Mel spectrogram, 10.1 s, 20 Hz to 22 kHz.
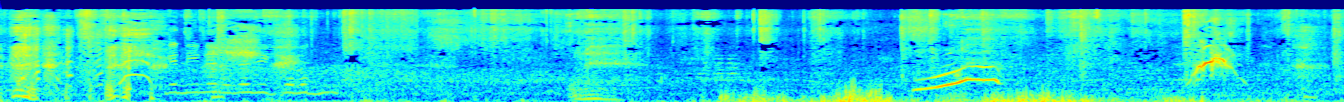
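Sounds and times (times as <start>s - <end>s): child squealing: 6.9s - 7.5s, 8.9s - 9.4s
child yelping: 6.9s - 7.5s.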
